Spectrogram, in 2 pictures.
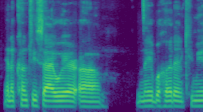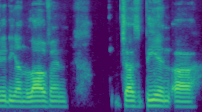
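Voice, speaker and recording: A man's voice: medium pitch, monotone, unhurried, warm tone, smooth, dry recording. A man with a Guyanese accent chatting casually as an interview guest, easygoing and folksy. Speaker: interview guest, gospel reggae artist. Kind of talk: casual chat.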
